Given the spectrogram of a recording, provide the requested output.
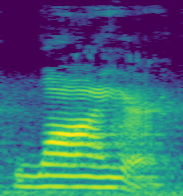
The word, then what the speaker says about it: choir: So, normally, when you have this c h, it makes the ch sound, right? But, in this word, we just pronounced it as the k hard k in the beginning. And then, choir, choir. Almost like a q sound here, even though there's no q in the spelling.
